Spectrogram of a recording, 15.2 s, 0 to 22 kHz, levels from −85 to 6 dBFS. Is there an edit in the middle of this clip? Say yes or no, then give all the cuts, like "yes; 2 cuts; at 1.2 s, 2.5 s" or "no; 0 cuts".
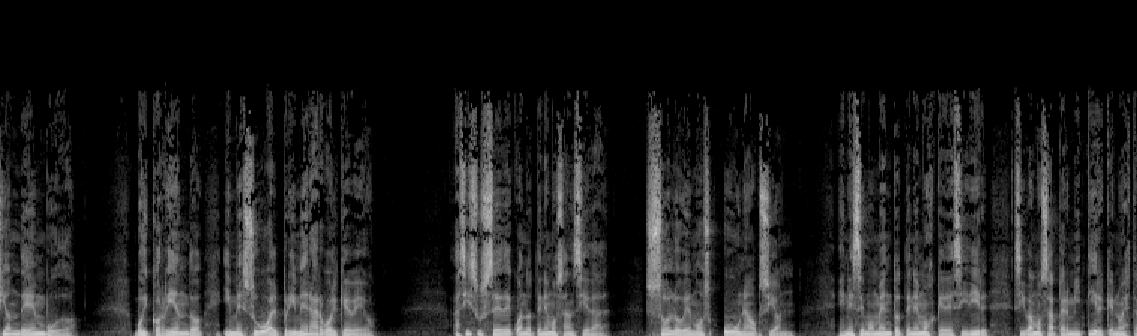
yes; 1 cut; at 11.0 s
